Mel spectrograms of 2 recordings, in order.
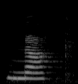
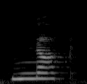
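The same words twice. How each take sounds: The two takes are said the same way.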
